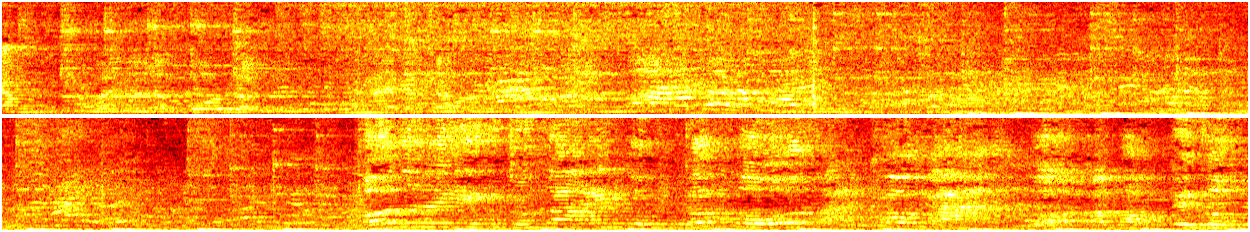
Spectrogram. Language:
Vietnamese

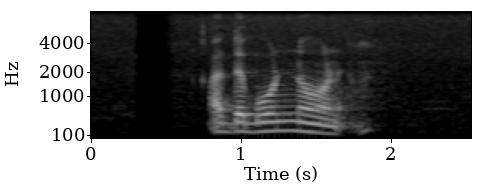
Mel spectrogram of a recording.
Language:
Sinhala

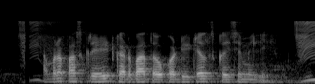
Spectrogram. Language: Bhojpuri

